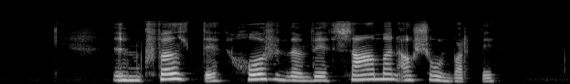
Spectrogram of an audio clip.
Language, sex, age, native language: Icelandic, female, 40-49, English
